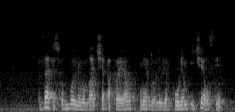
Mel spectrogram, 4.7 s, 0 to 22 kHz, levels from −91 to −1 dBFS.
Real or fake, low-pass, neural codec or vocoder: fake; 7.2 kHz; codec, 16 kHz, 2 kbps, X-Codec, WavLM features, trained on Multilingual LibriSpeech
